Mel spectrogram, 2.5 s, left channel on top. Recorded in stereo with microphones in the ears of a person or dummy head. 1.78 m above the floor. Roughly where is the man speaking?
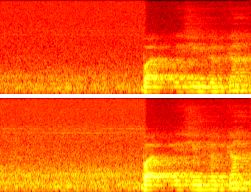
Centre.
